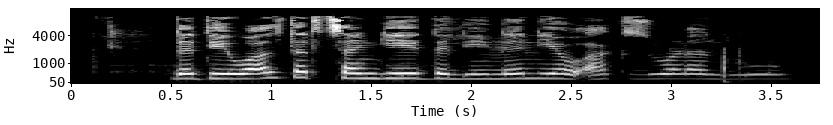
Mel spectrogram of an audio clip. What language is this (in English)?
Pashto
